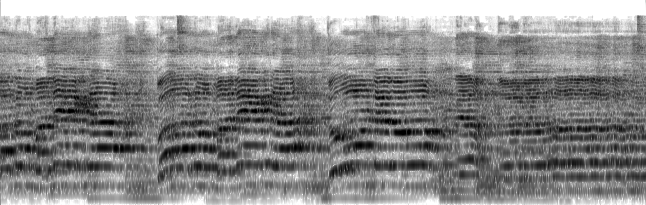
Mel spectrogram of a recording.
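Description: A woman singing into a handheld microphone, loud long held notes that each swoop up into pitch, four or five phrases in a row, over low steady accompanying notes.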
